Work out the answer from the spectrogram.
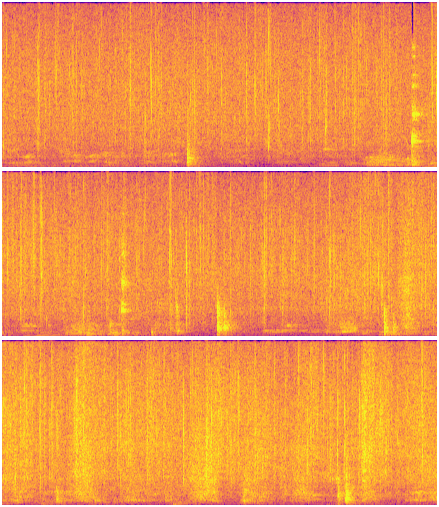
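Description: Raw rice and chopped onion sizzling in oil in a wide paella pan, with a spatula scraping and tapping the pan as it stirs: the rice being toasted until translucent, the first stage of a paella. A few sharper taps come between about four and seven seconds in, and the sizzle grows a little louder after that.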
